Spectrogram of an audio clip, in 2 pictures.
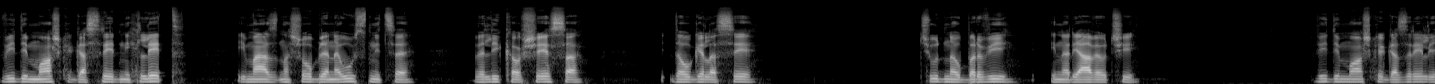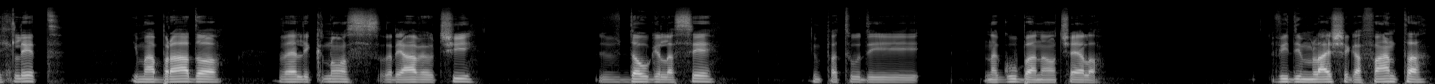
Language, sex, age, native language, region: Slovenian, male, 18-29, Slovenian, Central Slovenia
